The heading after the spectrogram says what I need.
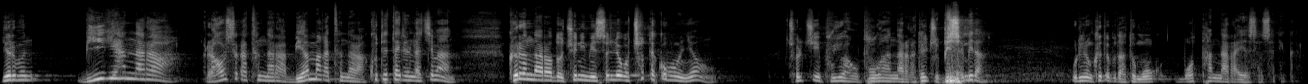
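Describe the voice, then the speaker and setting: A middle-aged man preaches to his church congregation, telling a personal testimony. His voice is husky and sits high, and his pitch leaps up and down. He drops into hushed asides and then bursts out in shouts. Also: animated, a little fast. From South Korea. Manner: emphatic, swinging from hushed asides to shouted outbursts. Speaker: Baptist pastor. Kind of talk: evangelical sermon with personal testimony. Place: church sanctuary during an evening service.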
